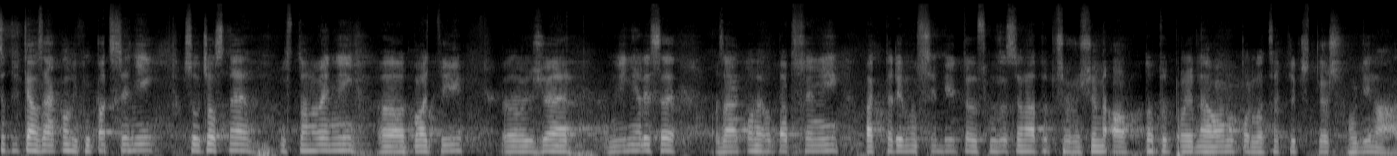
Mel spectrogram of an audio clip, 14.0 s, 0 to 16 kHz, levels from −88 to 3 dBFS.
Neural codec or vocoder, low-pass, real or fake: codec, 44.1 kHz, 2.6 kbps, DAC; 14.4 kHz; fake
